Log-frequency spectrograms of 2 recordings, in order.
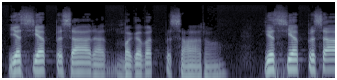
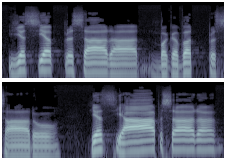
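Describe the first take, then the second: First: The A vowels are cut short. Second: The A vowels are held long. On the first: The speaker calls it wrong. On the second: The speaker calls it right.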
